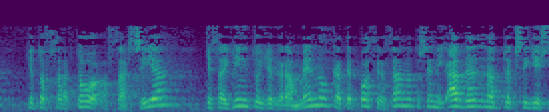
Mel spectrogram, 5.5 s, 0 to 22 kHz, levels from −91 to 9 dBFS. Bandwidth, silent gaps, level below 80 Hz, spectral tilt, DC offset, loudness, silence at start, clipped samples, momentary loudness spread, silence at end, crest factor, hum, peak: 8.8 kHz; none; -62 dBFS; -4.5 dB/octave; under 0.1%; -25 LUFS; 0 s; under 0.1%; 9 LU; 0 s; 20 dB; none; -6 dBFS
